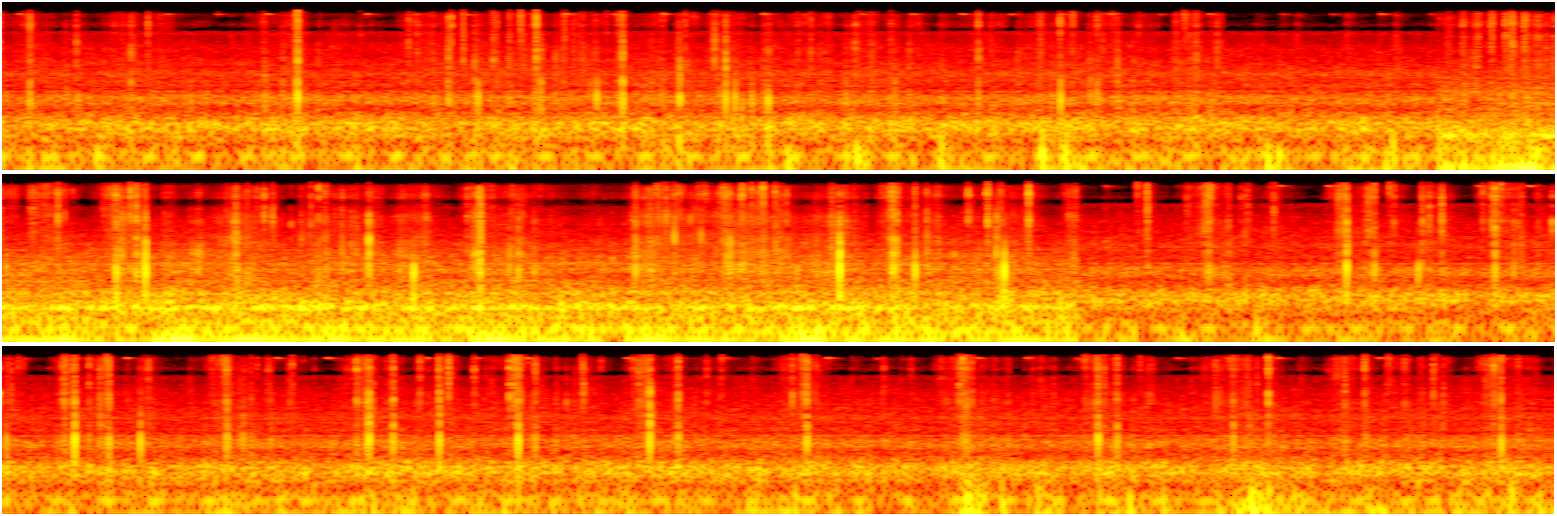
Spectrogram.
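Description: Tape-wrapped paper squishies squeezed and pressed in the fingers, crinkling and crackling in many short bursts. A steady low hum runs under them for about seven seconds in the middle.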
